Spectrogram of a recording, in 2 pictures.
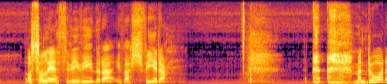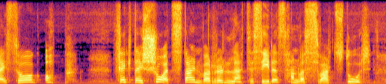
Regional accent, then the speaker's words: Australia; Norwegian is a second language; now in Norway; Ja, jeg kommer fra Australia, men jeg har bodd her nå i snart 10 år.

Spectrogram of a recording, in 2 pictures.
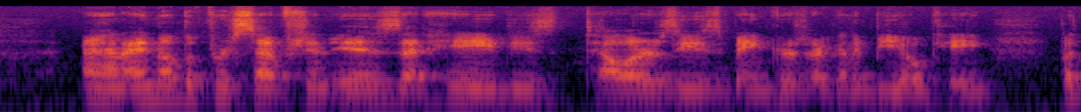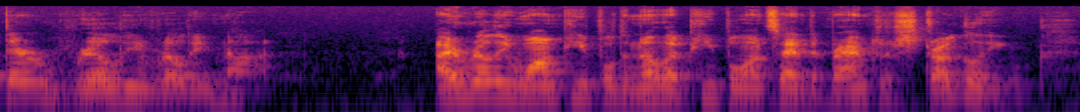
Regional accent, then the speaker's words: Socorro, New Mexico, United States; Anytime I used to see someone in a suit or a tie, as a little kid growing up in Socorro, New Mexico, I immediately thought that person was a millionaire.

